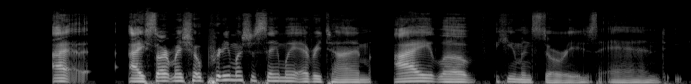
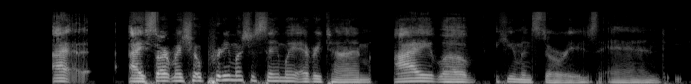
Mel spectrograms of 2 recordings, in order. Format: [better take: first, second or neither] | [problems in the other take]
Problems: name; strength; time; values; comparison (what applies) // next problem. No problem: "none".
first | garbled, watery; slightly; nothing above 12 kHz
